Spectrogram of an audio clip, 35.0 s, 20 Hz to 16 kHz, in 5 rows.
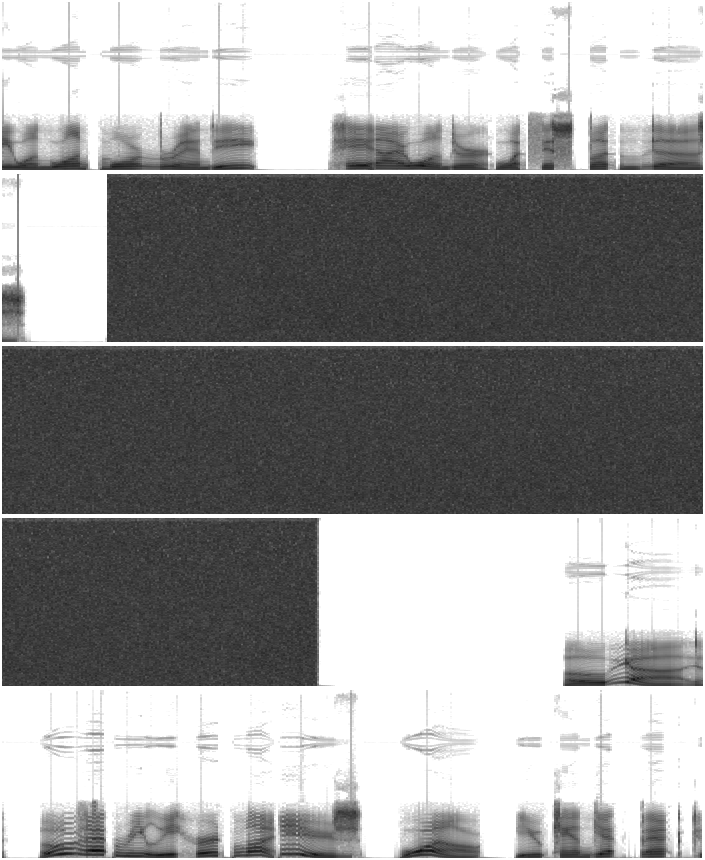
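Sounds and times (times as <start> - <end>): loud harsh static: 8.1 - 24.2.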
